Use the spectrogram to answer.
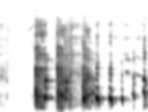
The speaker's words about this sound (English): Excuse me, I have to spit in my phlegm because I did a cough.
